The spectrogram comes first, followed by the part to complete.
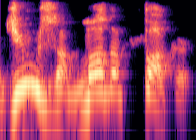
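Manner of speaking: hard, punched accusation with big pitch swings; confrontational tone. Shown as a demonstration. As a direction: punch "motherfucker" like a real insult. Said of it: "See the difference? That's tonality".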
